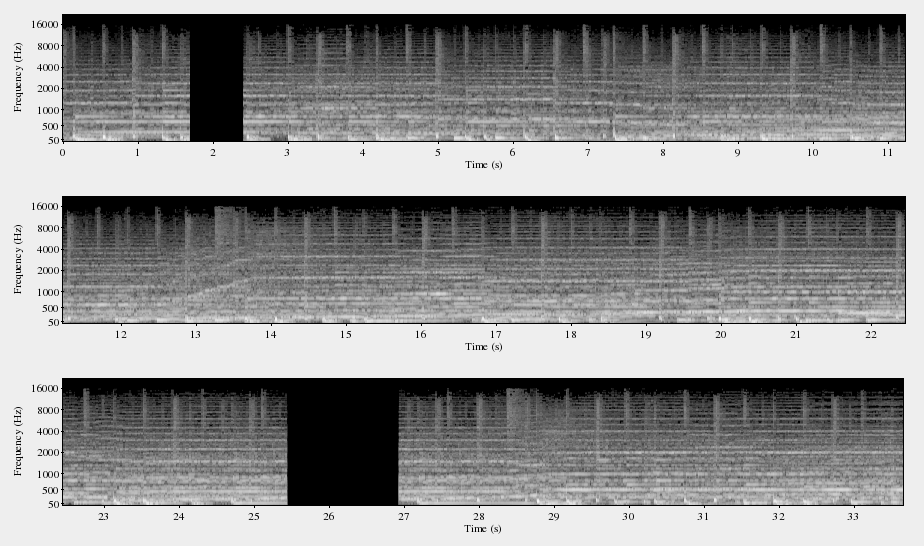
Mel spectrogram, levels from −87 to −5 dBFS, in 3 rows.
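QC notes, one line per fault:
1.69–2.57 s, stream reconnect: the connection dropped and the player restarted its decoder partway through the stream. The audio cuts to 704 ms of silence, then resumes 183 ms earlier than where it stopped, so a short stretch of sound is heard twice.
25.43–27.91 s, stream reconnect: a second, longer break forces another reconnection and a fresh decoder. The gap lasts 1.49 s, and the audio resumes 993 ms earlier, repeating nearly a full second of what was heard just before the dropout.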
